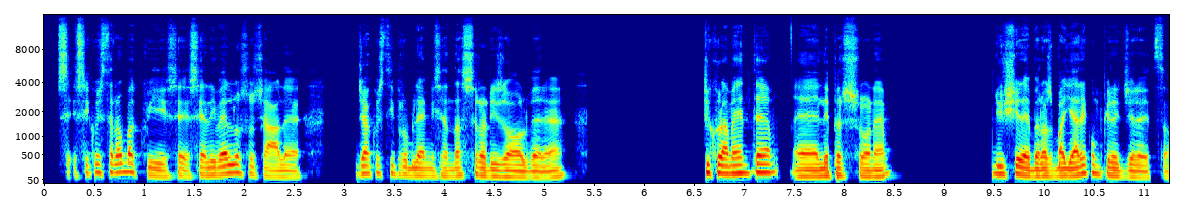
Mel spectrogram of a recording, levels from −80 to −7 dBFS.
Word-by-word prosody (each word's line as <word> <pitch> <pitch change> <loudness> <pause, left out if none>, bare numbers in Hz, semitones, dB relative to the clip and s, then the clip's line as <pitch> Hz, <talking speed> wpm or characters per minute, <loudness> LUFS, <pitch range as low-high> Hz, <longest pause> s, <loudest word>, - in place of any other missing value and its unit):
se - - -8
se 135 - -6
questa 155 +2 -4
roba 160 +1 +1
qui, 115 -4 -3
se 105 0 -4
se 110 +4 -3
a 120 - 0
livello 130 +5 +3
sociale 100 -8 -3 0.5
già 135 0 +2
questi 140 0 -8
problemi 115 -3 -2
si 110 - -9
andassero 115 +2 -2
a - - +2
risolvere 100 0 0 1.4
sicuramente, 150 +3 +3
ehm, 105 0 +2
le 110 - +2
persone 105 -1 0 1.0
riuscirebbero 125 -4 +3
a - - +4
sbagliare 110 +4 +3
con 145 -1 -4
più 125 - -2
leggerezza, 95 -5 -2
115 Hz, 145 wpm, -22 LUFS, 105-135 Hz, 1.4 s, a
